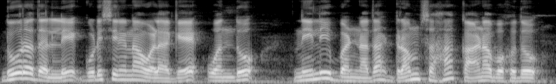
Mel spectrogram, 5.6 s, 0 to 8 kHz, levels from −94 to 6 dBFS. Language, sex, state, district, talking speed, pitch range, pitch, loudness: Kannada, male, Karnataka, Bangalore, 95 wpm, 120-165 Hz, 140 Hz, -11 LUFS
